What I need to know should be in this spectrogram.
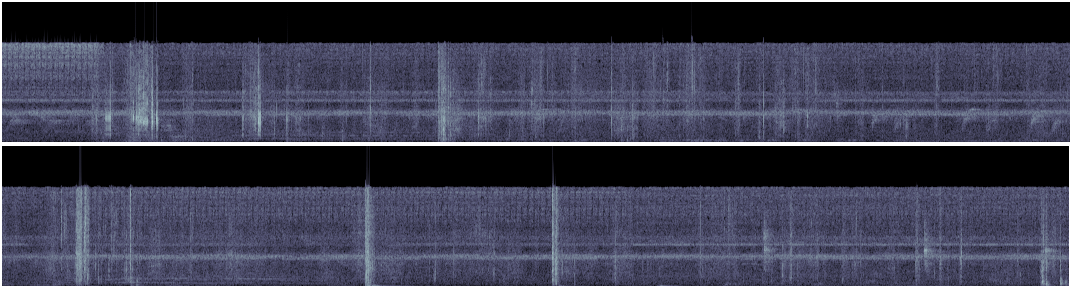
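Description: Hands pull roots from soil, crumbling and rustling the dirt.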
